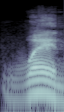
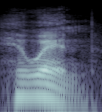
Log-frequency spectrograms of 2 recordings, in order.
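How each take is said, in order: First: It starts with a plain w sound, no h. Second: It starts with an added breathy h sound. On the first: The speaker calls it right. "يبقى ديت when" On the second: The speaker calls it wrong. "انه زود صوت ال ه"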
